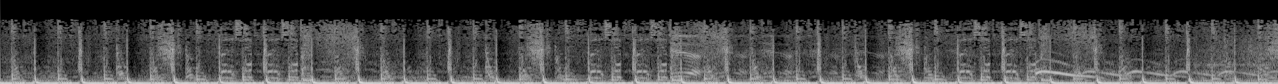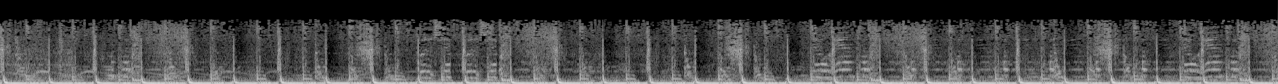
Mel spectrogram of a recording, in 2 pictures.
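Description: An electronic dance-pop track plays loudly and continuously, driven by a steady, pounding four-on-the-floor beat with dense, bright synth layers filling the whole mix from start to finish.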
